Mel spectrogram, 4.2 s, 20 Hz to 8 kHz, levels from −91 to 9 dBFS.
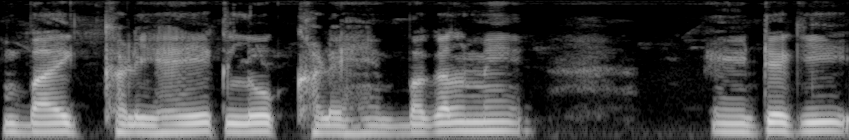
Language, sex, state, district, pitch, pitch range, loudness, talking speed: Hindi, male, Uttar Pradesh, Varanasi, 135 Hz, 125-140 Hz, -16 LUFS, 170 wpm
